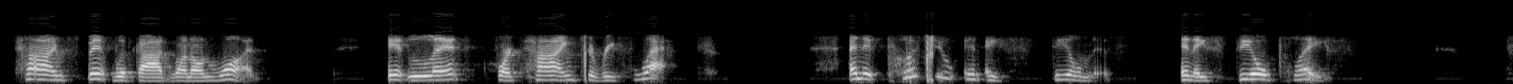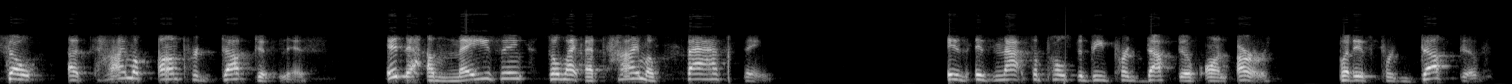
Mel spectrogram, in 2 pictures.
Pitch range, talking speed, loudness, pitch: 190-245 Hz, 95 wpm, -16 LUFS, 220 Hz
